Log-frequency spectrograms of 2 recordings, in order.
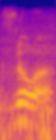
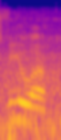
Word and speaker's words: Villa: Is it Villa or Villa? It looks like Villa, but I think it's Vela.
